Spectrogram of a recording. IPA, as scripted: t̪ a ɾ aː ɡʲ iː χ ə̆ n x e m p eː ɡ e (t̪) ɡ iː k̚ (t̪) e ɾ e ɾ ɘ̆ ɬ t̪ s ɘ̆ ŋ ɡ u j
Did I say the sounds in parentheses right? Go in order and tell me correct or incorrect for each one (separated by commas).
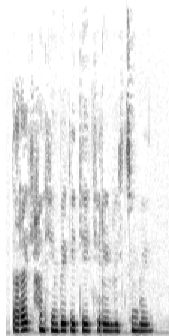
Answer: correct, incorrect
